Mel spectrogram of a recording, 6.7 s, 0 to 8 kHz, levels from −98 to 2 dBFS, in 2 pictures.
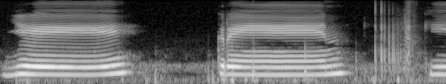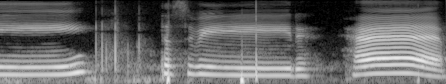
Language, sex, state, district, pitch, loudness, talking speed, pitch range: Hindi, female, Punjab, Fazilka, 240 Hz, -14 LUFS, 45 wpm, 230-255 Hz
